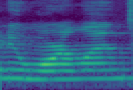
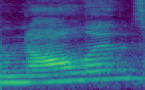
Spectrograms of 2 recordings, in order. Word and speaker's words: New Orleans: Adam from do you do you say New Orleans or nollans or how do you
